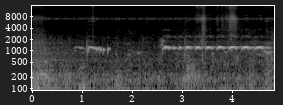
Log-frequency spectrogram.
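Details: Local zebra dove replying as a tofu seller passes, nyuling style: a short soft phrase, a pause, then a longer, even series of gentle cooing notes, fairly quiet against background noise with a few faint clicks.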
